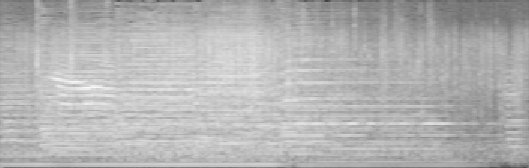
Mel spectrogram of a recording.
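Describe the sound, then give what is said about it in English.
A cat meows in long, drawn-out yowls, loud, over a steady low rumble and a hiss like falling rain. “My cat! Never fear, ma'am. I'll save your cat.”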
